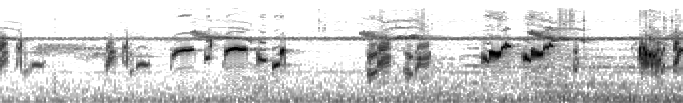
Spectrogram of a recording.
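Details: Red-whiskered bulbul song used to train and stimulate a young bird to sing: bright, bubbly whistled phrases in short bursts, with some overlapping chirps and a steady high electronic whine throughout.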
